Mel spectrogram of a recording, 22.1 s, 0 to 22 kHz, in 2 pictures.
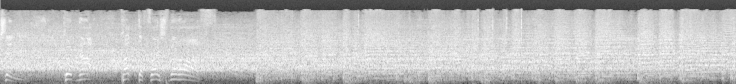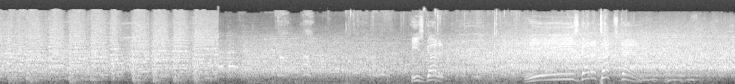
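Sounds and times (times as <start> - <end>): stadium crowd cheering: 0.0 - 22.0
brass band music: 3.8 - 14.4.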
